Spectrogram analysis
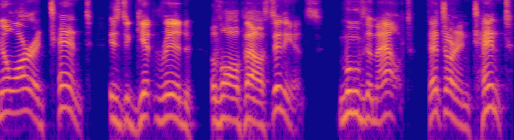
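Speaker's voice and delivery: ordinary talk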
